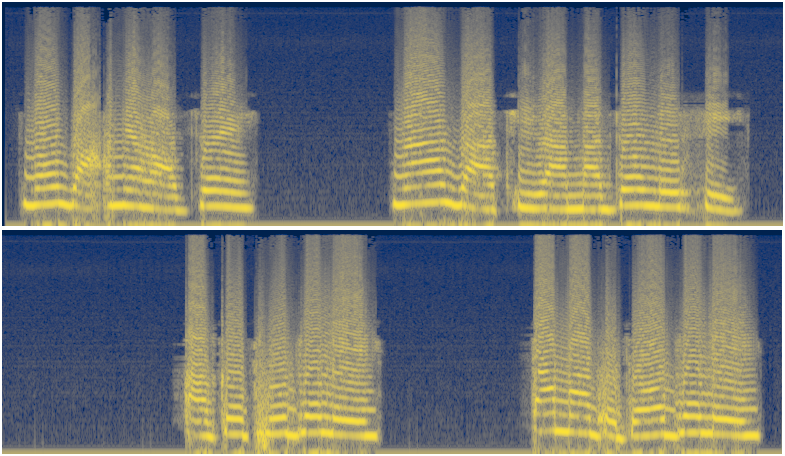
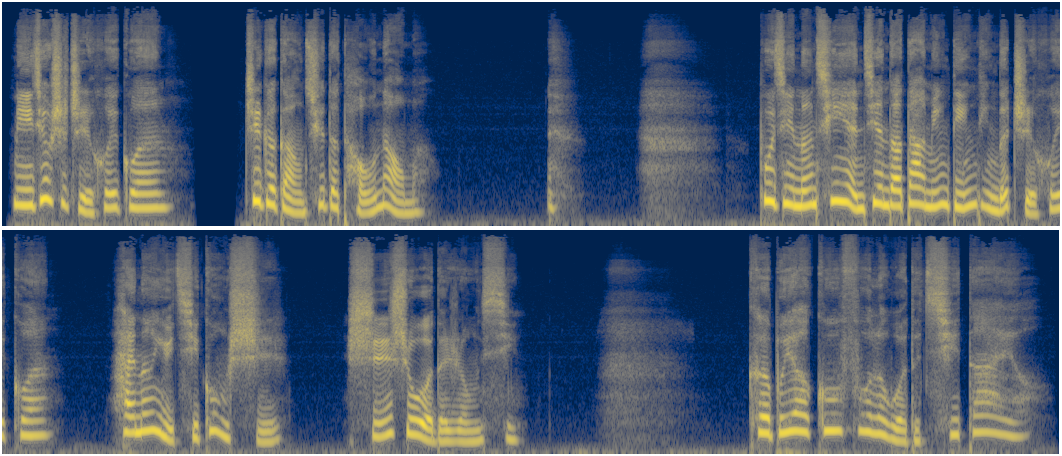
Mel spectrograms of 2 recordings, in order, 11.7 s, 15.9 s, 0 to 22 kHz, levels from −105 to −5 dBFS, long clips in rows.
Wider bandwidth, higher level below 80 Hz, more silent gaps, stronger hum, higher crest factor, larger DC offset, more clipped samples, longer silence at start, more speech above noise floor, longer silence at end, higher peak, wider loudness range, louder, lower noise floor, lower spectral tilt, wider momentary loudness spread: about the same, over 20 kHz vs 19 kHz; first, -40 dBFS vs -54 dBFS; second, none vs 1.45-1.74 s; neither; second, 6 dB vs 18 dB; first, 2% vs under 0.1%; neither; about the same, 0.15 s vs 0.1 s; first, 51 dB vs 43 dB; about the same, 0.15 s vs 0.25 s; second, -8 dBFS vs -2 dBFS; second, 3 LU vs 6 LU; first, -12 LUFS vs -19 LUFS; about the same, -62 dBFS vs -61 dBFS; about the same, -3.5 dB/octave vs -4.5 dB/octave; second, 6 LU vs 15 LU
